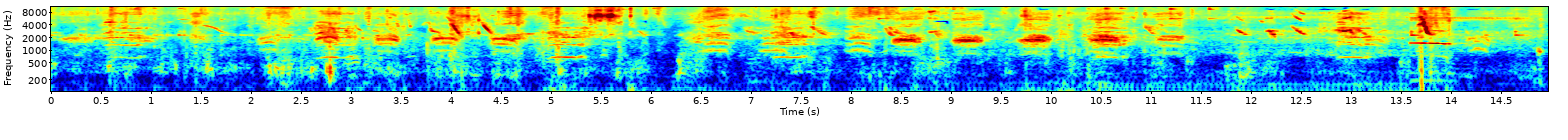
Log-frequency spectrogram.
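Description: Birds chirping and calling, with a run of repeated calls about two a second in the middle. There is a sharp knock near the end.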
